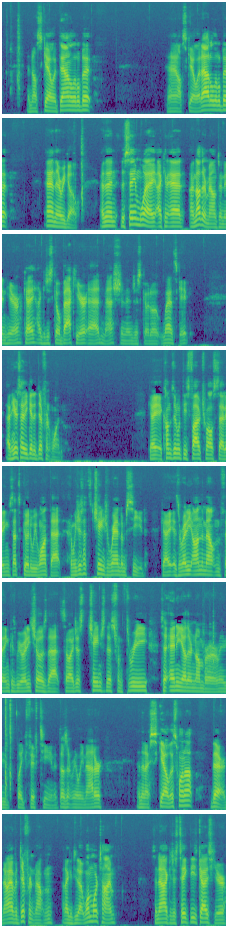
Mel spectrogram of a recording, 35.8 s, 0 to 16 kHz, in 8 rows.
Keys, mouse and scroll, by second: 0.9 shift+space, 1.8-21.8 drag, 7.3 shift+space, 29.3 Return, 29.7-32.0 drag, 29.7 s, 34.0-35.8 middle drag, 34.6 scroll, 34.8-35.6 scroll down 2, 35.6-35.8 scroll down 1.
